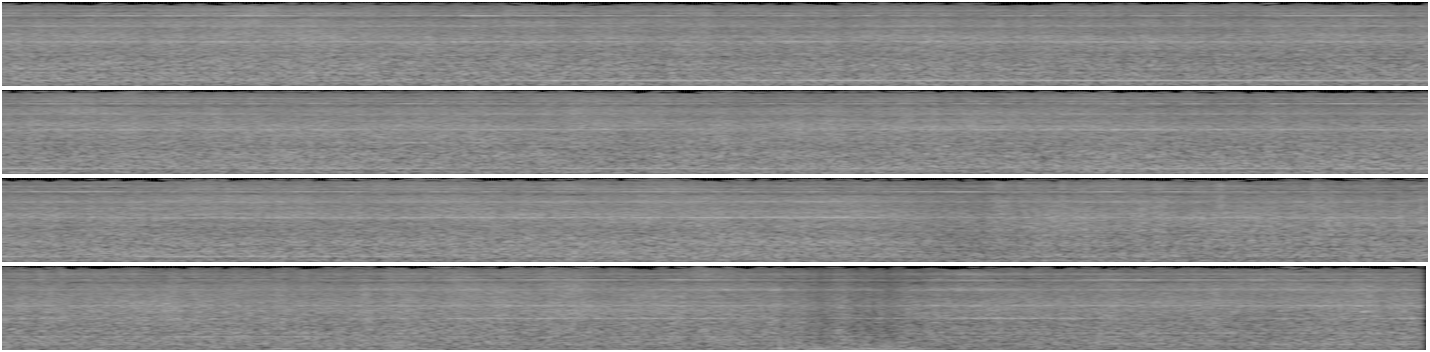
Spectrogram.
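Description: Jet airliner engines running steadily: a loud, even rushing noise with a steady whine on top, easing off slightly about two-thirds of the way through.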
